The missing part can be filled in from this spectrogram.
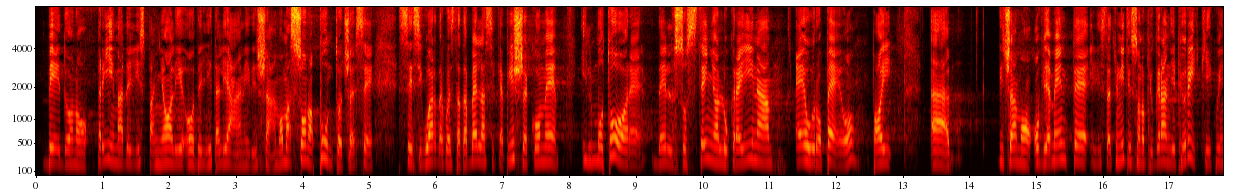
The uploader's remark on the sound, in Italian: Questo intervento è estratto dal Festival "Dialoghi di Pandora Rivista" dell'ottobre 2022.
